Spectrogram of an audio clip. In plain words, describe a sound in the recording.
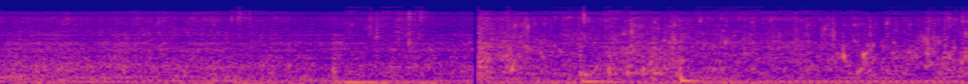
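A swimmer kicks and splashes close by.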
